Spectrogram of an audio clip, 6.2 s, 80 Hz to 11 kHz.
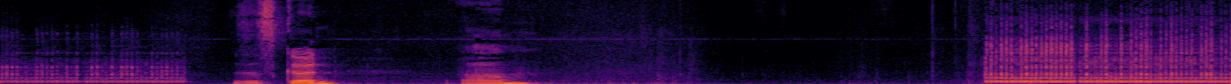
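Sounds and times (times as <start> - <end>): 
loud buzzy telephone ring through a speakerphone: 0.0 - 1.0, 4.9 - 6.1
short electronic phone tone: 0.0 - 1.0, 4.9 - 6.1
speech: 1.2 - 2.8.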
